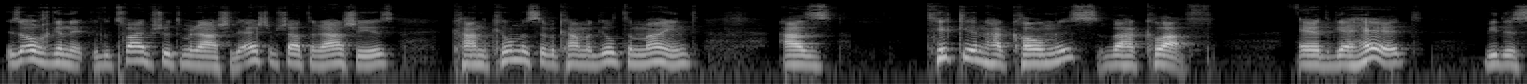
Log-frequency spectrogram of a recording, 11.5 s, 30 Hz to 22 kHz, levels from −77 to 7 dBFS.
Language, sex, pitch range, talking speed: English, male, 130-170 Hz, 105 wpm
